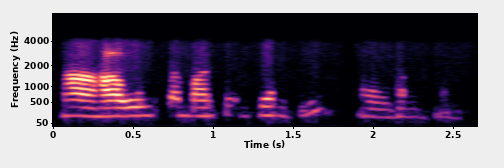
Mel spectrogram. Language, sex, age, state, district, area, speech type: Sindhi, female, 60+, Uttar Pradesh, Lucknow, urban, conversation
